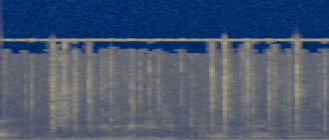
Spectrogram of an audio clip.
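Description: Typing on a laptop keyboard: an irregular run of light key clicks, with faint low voices and a steady low hum underneath.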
